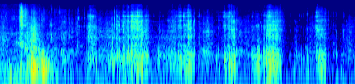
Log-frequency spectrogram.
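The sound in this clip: Crunching of flaming hot Funyun snacks being bitten and chewed: many sharp, dry crackling bursts in an uneven rhythm, with no talking over them.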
